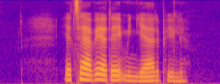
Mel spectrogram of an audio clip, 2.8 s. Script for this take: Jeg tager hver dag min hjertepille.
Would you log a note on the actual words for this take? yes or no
no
